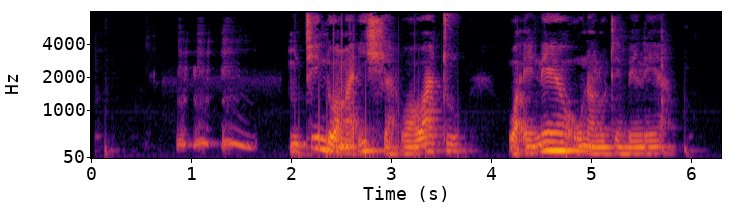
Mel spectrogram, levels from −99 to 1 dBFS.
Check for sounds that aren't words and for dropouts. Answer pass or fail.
fail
